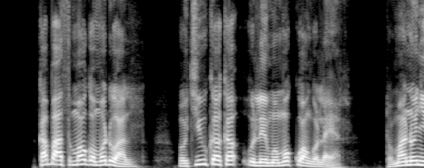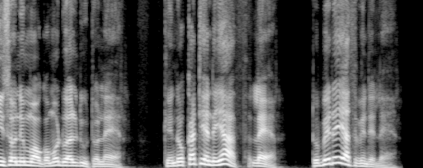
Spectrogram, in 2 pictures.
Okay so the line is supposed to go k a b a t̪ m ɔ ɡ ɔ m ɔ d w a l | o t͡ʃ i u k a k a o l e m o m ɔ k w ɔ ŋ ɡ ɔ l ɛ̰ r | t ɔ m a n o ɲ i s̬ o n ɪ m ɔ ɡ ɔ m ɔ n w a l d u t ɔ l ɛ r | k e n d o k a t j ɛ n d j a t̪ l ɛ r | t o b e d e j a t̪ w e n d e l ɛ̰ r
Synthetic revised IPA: k a b a t̪ m ɔ ɡ ɔ m ɔ d w a l | o t͡ʃ i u k a k a o l e m o m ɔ k w ɔ ŋ ɡ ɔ l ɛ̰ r | t ɔ m a n o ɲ i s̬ o n ɪ m ɔ ɡ ɔ m ɔ d w a l d u t o l ɛ r | k e n d o k a t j ɛ n d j a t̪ l ɛ r | t o b e d e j a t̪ b e n d e l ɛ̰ r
